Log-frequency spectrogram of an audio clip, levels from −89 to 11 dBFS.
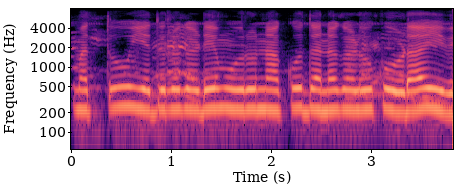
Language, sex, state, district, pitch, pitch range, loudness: Kannada, female, Karnataka, Bidar, 225 Hz, 220-230 Hz, -14 LUFS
